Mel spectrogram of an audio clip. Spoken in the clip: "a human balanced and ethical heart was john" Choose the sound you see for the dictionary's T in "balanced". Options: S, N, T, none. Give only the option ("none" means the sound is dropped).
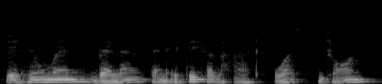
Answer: none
